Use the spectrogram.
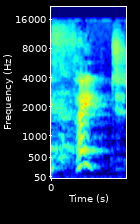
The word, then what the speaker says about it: fate: Let us take the word F-A-T. Now, that has a flat A sound. Good. But if we add an E to the end of fat, then what do we have? Fatty. No, Giovanni, fate.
